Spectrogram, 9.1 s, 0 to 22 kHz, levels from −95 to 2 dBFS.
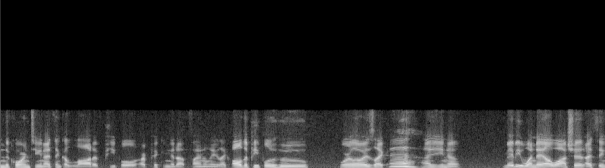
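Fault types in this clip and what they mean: Speech cut by the noise suppressor: soft speech mistaken for noise turned down about 12 to 19 dB, fading out rather than breaking off like a dropout.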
